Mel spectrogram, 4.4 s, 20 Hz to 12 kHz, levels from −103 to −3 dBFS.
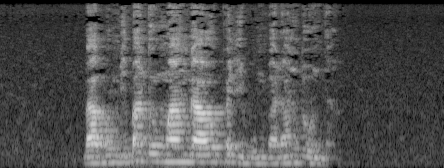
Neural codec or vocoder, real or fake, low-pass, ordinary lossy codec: none; real; 10.8 kHz; MP3, 64 kbps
